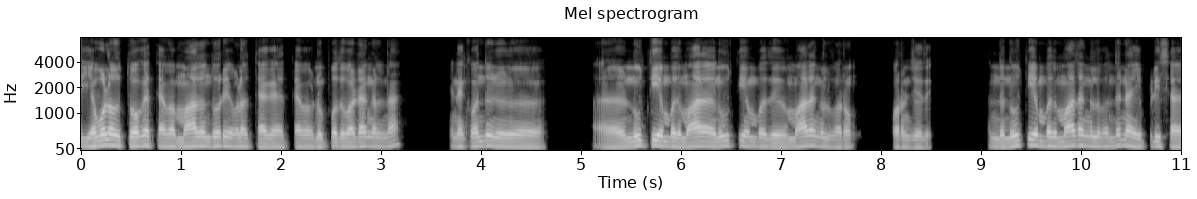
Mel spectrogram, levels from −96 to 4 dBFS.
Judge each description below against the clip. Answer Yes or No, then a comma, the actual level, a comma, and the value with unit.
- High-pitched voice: No, low, 120 Hz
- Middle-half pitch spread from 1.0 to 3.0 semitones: Yes, narrow, 2.6 semitones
